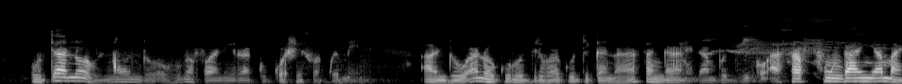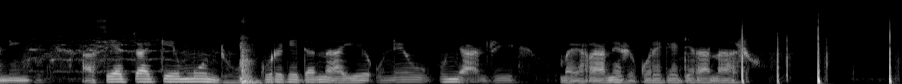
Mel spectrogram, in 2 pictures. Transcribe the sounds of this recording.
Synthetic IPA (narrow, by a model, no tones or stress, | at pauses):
ɦutano̞ɦweŋ͡ǃo̞ndo̞ɦuno̞fanirakuko̞ʃe̞swakwe̞mḛne | antʰuano̞kuɾud͡zirwakutikanaːsaŋɡanane̞ɗambud͡ziko̞̰ʔa̰safuŋɡaɲamaniːŋɡiɦa̰siat͡ʃake̞muntʰuwekuɾe̞ke̞tanajeuneuɲa̰nʐi | maira̰neʐe̞kuɾe̞kete̞ɾanaːʐo̥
